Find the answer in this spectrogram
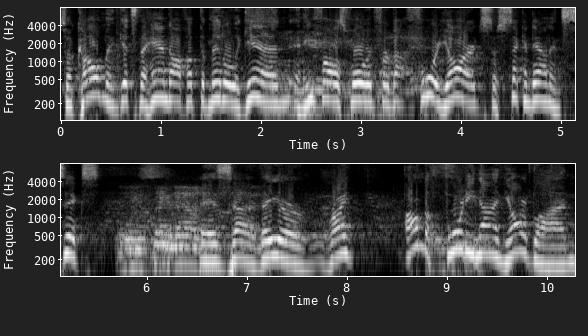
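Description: Energetic in tone, a man talks at a high pitch and moderate pace with very even loudness amid noticeable background noise. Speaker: play-by-play announcer. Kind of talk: live sports commentary. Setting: stadium broadcast booth. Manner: brisk, energetic play-by-play calling.

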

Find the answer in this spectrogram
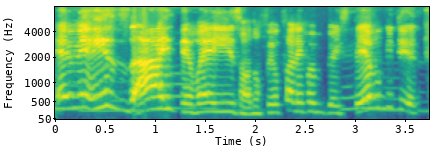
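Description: A woman talks with very wide swings in pitch. There is noticeable noise in the background. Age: 40s. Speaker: history teacher and researcher. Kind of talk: casual chat.

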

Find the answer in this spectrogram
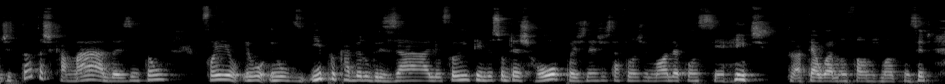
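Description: A woman's dark, mellow tone at medium pitch, with ordinary pitch variation. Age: 40s. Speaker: style consultant and digital influencer. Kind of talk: casual chat.

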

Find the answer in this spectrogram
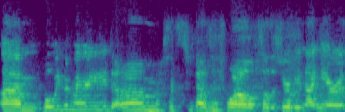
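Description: A woman with a plain, everyday voice speaks at a fairly slow pace, her fairly high pitch held in fairly even intonation. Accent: American. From Phoenix, Arizona. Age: 40s. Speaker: interview guest. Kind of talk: casual chat.

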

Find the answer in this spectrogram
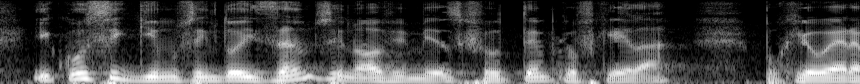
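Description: A man's dark, mellow tone comes through on a very clean recording where the background is silent. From Brazil, Montes Claros, Minas Gerais. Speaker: state legislator and physician. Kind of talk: casual interview.

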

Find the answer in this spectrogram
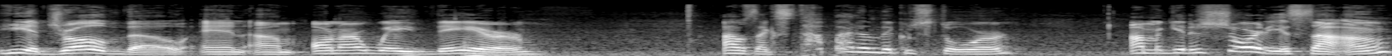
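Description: A woman speaks at a medium pitch, her voice swinging very widely up and down. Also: moderate pace. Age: 40s. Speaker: comedian. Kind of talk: casual chat.

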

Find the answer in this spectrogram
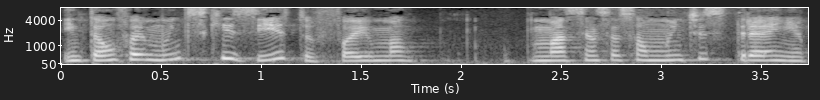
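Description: A woman speaks at a moderate pace. Her pitch sits high. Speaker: fan contributor. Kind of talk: recorded testimony.

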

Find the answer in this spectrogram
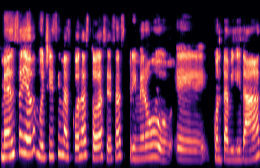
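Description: The woman's voice comes across dry and close, without any echo. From Mexico, rural Hidalgo. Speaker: entrepreneur and homemaker. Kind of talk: interview.

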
